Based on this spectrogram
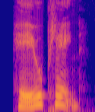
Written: haveplan

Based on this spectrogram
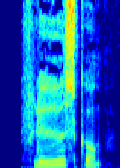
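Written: flødeskum

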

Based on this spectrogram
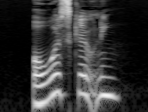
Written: overskrivning

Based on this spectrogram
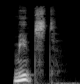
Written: mindst

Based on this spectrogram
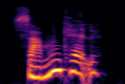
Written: sammenkalde

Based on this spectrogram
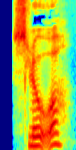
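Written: SLÅERNES

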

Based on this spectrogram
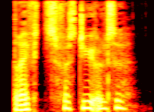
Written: driftsforstyrrelse

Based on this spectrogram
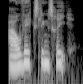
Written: afvekslingsrig

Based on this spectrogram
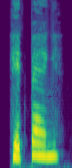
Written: headbange

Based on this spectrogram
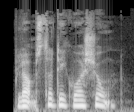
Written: blomsterdekoration

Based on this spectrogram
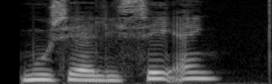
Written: musealisering

